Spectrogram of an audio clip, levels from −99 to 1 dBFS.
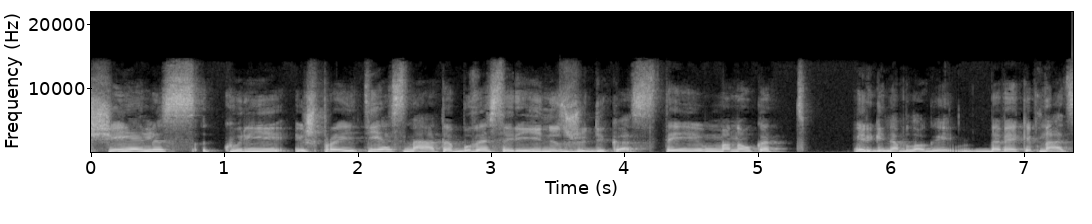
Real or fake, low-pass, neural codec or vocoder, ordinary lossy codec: real; 14.4 kHz; none; AAC, 64 kbps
